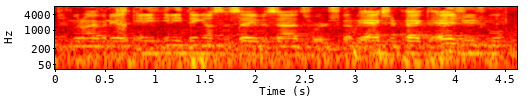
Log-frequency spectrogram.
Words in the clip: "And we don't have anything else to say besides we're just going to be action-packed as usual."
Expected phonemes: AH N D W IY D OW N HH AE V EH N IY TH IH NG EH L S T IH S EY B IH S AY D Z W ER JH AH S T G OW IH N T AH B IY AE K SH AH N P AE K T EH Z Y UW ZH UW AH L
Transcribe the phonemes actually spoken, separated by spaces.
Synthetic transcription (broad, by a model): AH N W IY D OW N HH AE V EH N IY TH IH NG EH L S T IH S EY B IH S AY D Z W ER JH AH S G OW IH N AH B IY AE K SH AH N P AE K T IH Z Y UW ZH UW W L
